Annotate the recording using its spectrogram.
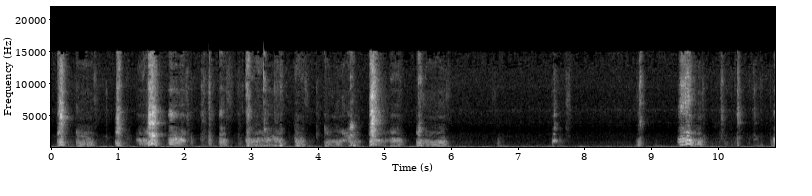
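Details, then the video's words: Angry barking and growling from dogs, a dense run of loud barks for the first six seconds, then sparser sharp barks with quieter gaps and a final burst near the end. "Funny Dogs Barking - funny dogs barking and growling videos compilation 2016"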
